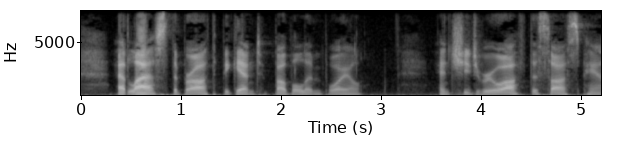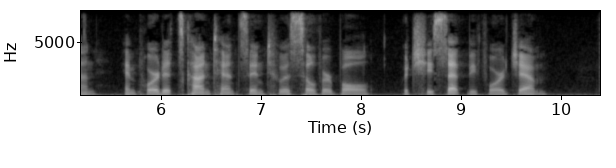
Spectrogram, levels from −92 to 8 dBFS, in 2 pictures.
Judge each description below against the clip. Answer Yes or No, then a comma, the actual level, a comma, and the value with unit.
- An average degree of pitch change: No, narrow, 2.3 semitones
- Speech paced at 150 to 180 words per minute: Yes, average, 160 wpm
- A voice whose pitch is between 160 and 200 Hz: No, low, 125 Hz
